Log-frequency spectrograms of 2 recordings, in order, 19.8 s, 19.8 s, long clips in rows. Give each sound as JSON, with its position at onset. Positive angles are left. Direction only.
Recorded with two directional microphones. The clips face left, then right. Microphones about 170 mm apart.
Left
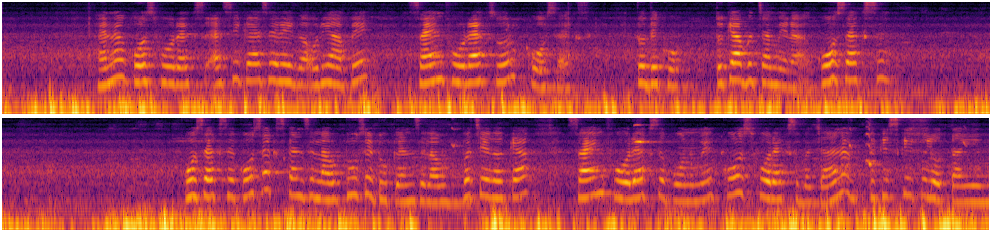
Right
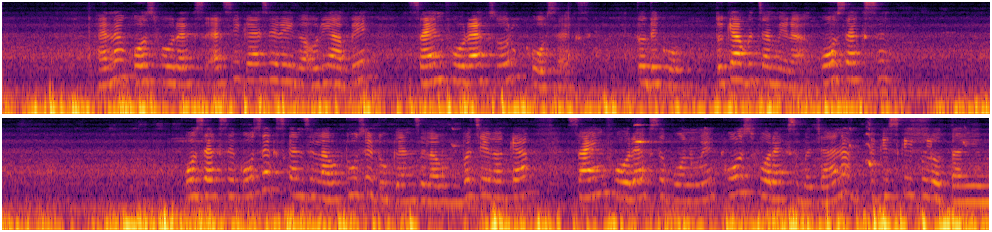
{"t": 0.9, "sound": "a woman's voice", "side_deg": 45}
{"t": 7.1, "sound": "a woman's voice", "side_deg": 40}
{"t": 11.7, "sound": "a woman's voice", "side_deg": 40}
